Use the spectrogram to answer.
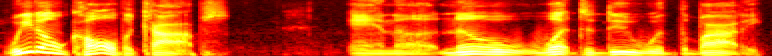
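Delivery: badly faked, slow Southern drawl; Southern accent. Host reading Winona's comment aloud, badly faked Southern accent. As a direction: read it out in a hammed-up Southern accent. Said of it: "gonna read it with a Southern accent".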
